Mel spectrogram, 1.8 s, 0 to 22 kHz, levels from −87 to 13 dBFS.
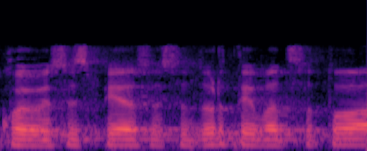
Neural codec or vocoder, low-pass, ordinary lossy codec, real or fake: none; 7.2 kHz; MP3, 48 kbps; real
